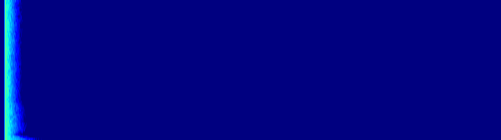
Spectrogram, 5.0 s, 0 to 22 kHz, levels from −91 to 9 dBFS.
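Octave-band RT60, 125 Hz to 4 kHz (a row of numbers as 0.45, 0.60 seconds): 0.60, 0.50, 0.35, 0.25, 0.30, 0.25 seconds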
